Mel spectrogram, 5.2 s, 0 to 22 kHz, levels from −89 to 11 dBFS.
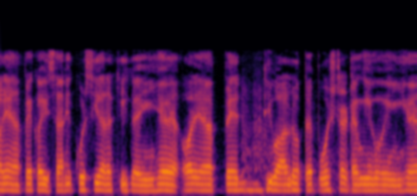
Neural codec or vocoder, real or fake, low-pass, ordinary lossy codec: codec, 16 kHz, 2 kbps, FreqCodec, larger model; fake; none; none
